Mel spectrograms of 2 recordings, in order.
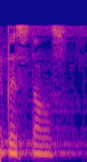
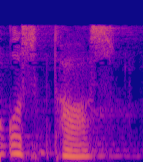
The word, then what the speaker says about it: قسطاس: کلمه قسطاس یا قسطاس در تلفظ اون در قرآن که هر دو تلفظ رو داریم از واژگان غیر عربی قرآن کریم است.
